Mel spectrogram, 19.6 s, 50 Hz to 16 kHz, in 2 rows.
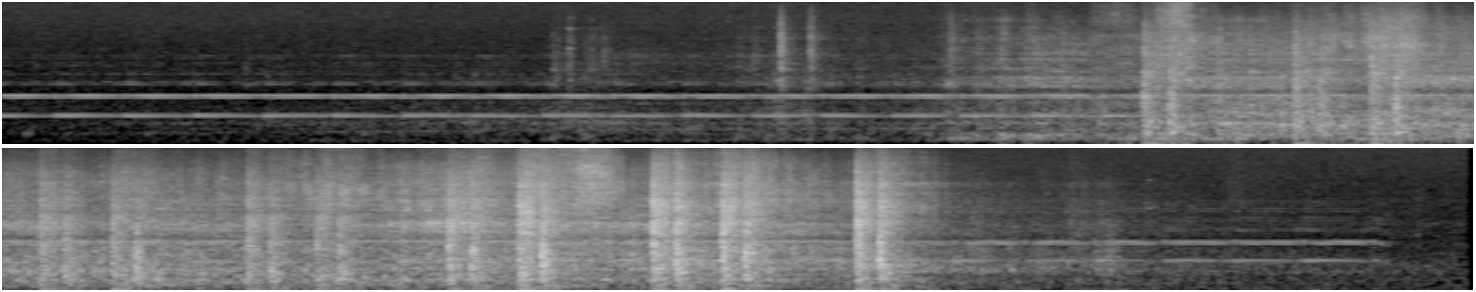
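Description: Level-crossing warning bell ringing steadily while a Meitetsu 6500 series and 6800 series electric train runs through. The train builds from about six seconds in, with its wheels clicking over the rail joints loudest in the middle, and fades by about sixteen seconds while the crossing bell keeps ringing.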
